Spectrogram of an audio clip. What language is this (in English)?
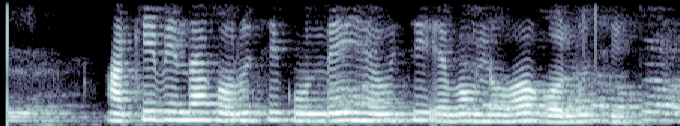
Odia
